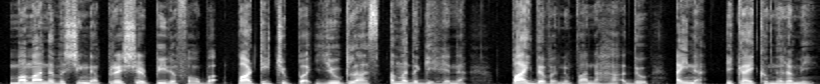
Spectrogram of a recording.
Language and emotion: Manipuri, happy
